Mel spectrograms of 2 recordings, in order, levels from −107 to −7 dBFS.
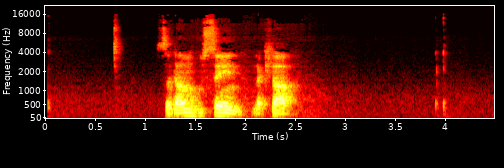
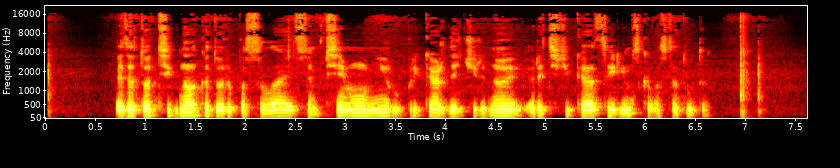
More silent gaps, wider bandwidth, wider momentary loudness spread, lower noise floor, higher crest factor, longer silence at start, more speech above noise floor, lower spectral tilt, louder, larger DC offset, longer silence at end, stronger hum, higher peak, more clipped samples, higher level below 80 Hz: neither; second, 13.5 kHz vs 17 kHz; about the same, 9 LU vs 10 LU; first, -74 dBFS vs -70 dBFS; about the same, 20 dB vs 18 dB; first, 1.2 s vs 0.7 s; first, 57 dB vs 48 dB; about the same, -5.5 dB/octave vs -5.5 dB/octave; first, -19 LUFS vs -23 LUFS; neither; first, 2 s vs 0.45 s; neither; about the same, -2 dBFS vs -4 dBFS; neither; about the same, -68 dBFS vs -68 dBFS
